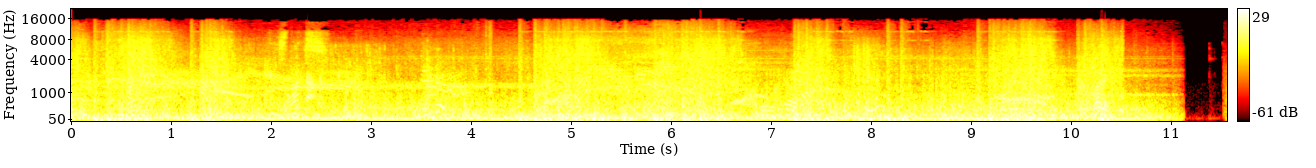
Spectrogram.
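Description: Gunshots fire rapidly, one after another.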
